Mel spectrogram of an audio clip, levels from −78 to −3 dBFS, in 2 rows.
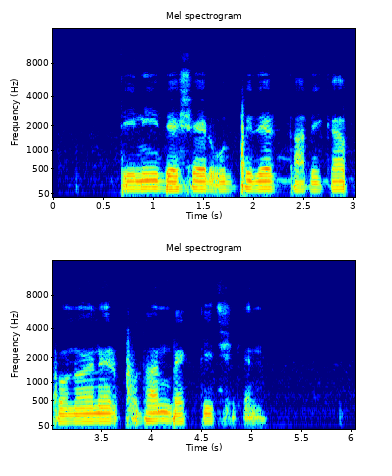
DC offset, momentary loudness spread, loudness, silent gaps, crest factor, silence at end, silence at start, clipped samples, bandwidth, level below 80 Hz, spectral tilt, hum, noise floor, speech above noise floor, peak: under 0.1%; 13 LU; -27 LUFS; none; 20 dB; 0.9 s; 0.7 s; under 0.1%; 10 kHz; -54 dBFS; -8 dB/octave; none; -66 dBFS; 40 dB; -8 dBFS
